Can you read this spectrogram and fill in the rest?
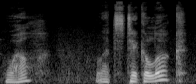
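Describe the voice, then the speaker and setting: A man playing a calm, perceptive young wandering swordsman in a video game, speaking in a measured, formal, thoughtful way. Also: mid-range voice, slight background noise. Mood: grave, analytical. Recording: music faintly behind the voice.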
